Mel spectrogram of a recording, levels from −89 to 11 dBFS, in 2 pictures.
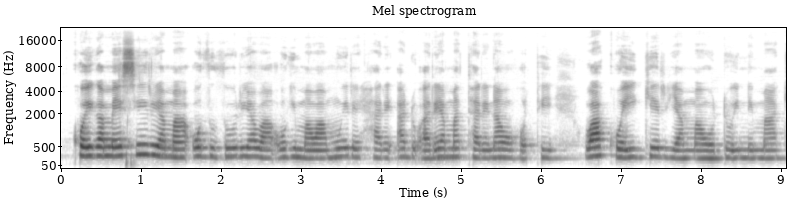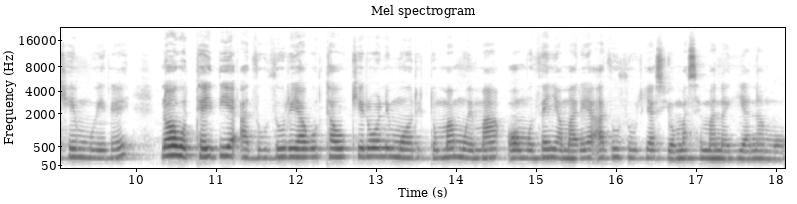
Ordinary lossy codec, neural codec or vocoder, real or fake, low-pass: none; none; real; none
